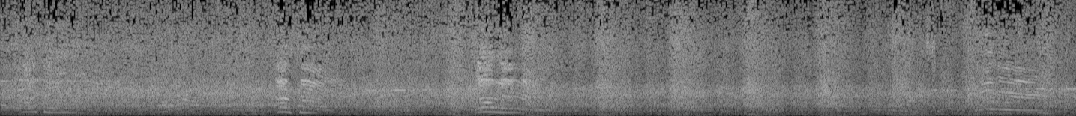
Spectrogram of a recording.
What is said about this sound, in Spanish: Bueno, aplaudidísima esta presentación de Los Trastos.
